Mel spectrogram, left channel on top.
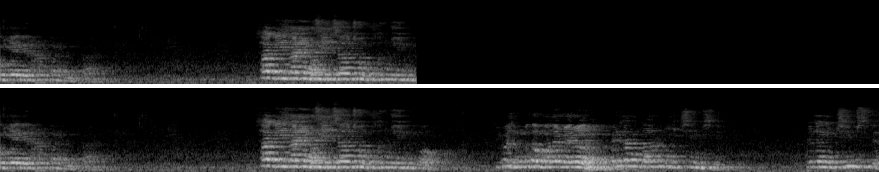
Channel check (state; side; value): drops out; left; at 4.2 s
